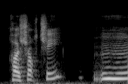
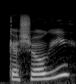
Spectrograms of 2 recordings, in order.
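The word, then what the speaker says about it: Khashoggi: the name of um Kashoki. Correct. Someone uh correct my pronunciation. Kashogi.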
